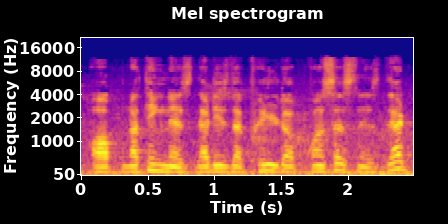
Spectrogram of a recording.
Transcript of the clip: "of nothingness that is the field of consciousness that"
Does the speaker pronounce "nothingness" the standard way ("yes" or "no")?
no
